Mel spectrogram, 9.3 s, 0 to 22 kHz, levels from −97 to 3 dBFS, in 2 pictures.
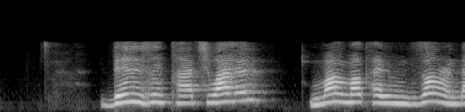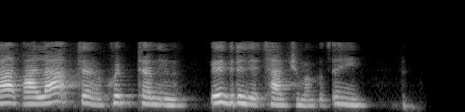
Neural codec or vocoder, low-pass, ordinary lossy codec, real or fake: codec, 16 kHz, 0.5 kbps, FunCodec, trained on Chinese and English, 25 frames a second; 5.4 kHz; MP3, 32 kbps; fake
